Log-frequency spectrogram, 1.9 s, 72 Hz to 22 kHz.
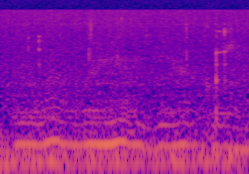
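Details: Mild dysphonia from vocal fold paralysis in an English-speaking woman reading 'We were away a year ago', with a CSID of 28 against a cutoff of 20 and a CPP that is not very high.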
